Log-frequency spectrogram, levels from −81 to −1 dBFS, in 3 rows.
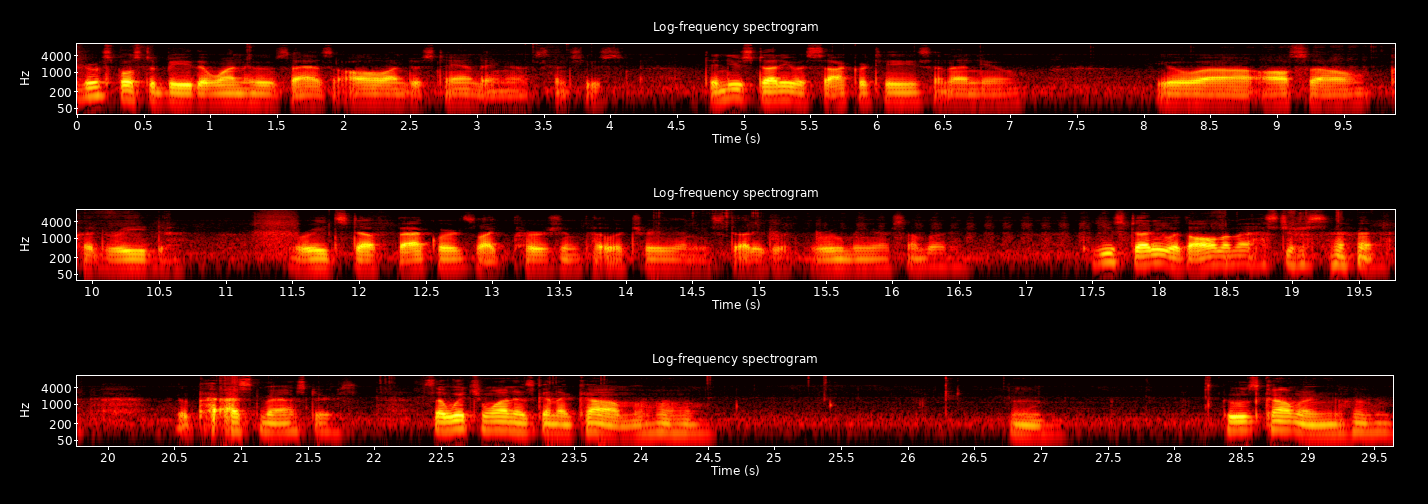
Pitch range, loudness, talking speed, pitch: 85-110 Hz, -29 LUFS, 125 wpm, 90 Hz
